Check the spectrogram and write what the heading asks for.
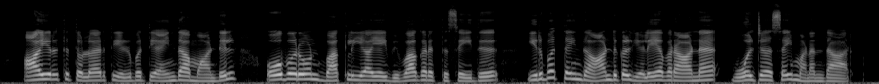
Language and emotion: Tamil, neutral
